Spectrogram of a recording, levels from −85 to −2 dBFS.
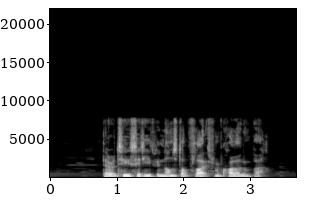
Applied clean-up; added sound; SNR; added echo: classical method WPE with log-MMSE.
